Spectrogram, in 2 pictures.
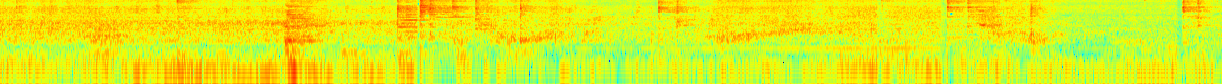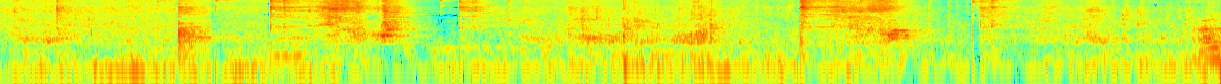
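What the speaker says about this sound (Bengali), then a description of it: "আলুগুলো যেহেতু আমি হাফ বয়েল করেছিলাম, তাই এতে অল্প পরিমাণে জল দিয়ে দিয়ে ভালো করে কষাবো" Half-boiled potatoes being sautéed for coconut aloo dum, with a little water added, make loud, irregular scraping and clattering of a spoon against the pan over a soft sizzle. No voices are heard.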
